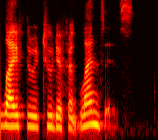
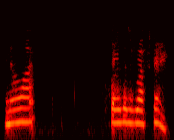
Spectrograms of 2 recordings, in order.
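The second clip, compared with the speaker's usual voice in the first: soft resigned; 3 semitones higher, 16 dB quieter, much faster than usual. Shown as a demonstration.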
